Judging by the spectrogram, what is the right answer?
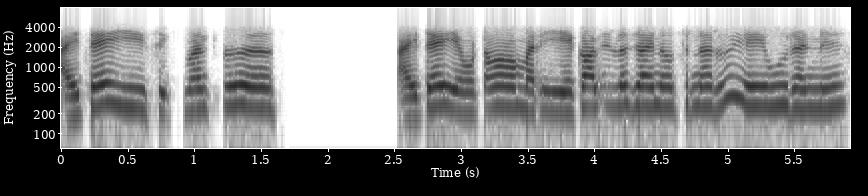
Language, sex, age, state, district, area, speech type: Telugu, female, 60+, Andhra Pradesh, Eluru, urban, conversation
